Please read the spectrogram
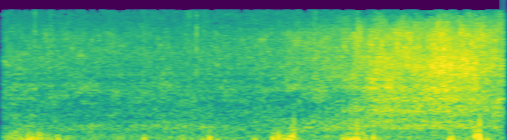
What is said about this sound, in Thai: It's the world's first demonstration of a fully controllable aircraft with no moving parts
